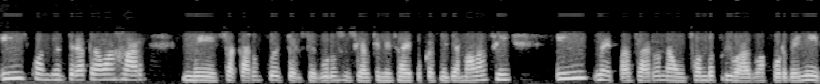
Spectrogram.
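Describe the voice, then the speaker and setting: A woman talks in a normal speaking voice at a medium pitch. Her pace is moderate, with very even loudness and ordinary pitch variation. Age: 60s. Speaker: caller. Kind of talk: phone-in question.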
